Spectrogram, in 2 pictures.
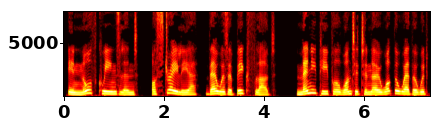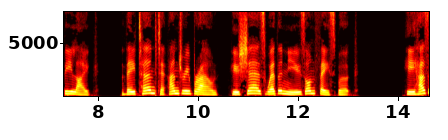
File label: English Newsroom Lower Intermediate SLOW Reading; Helping Friends with Weather News in Australia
